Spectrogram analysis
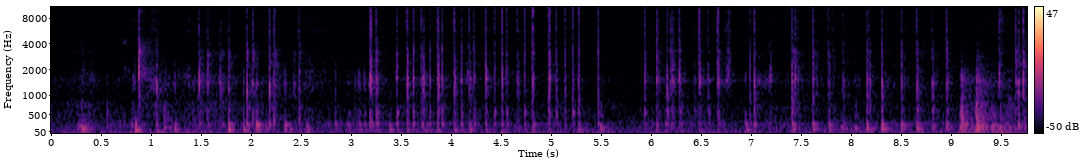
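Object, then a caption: Plastic body wash bottle. Long fake nails tap rapidly and unevenly on a hollow, medium black-and-green 3-in-1 plastic body wash bottle held horizontally. The taps are dry, clicky, and keyboard-like, with a dull low body and bright edges. Each tap dies away almost instantly, leaving no ring.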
